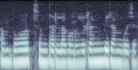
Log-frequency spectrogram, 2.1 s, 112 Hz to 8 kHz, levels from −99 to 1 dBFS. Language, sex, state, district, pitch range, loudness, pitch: Garhwali, female, Uttarakhand, Tehri Garhwal, 180-190 Hz, -14 LUFS, 190 Hz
